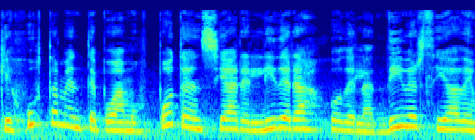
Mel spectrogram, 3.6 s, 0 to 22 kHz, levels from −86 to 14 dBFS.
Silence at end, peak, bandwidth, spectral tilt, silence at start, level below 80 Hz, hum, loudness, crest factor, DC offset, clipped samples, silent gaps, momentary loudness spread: 0 s; -10 dBFS; 16.5 kHz; -5 dB/octave; 0 s; -52 dBFS; none; -24 LUFS; 14 dB; under 0.1%; under 0.1%; none; 4 LU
